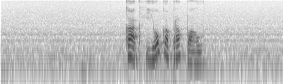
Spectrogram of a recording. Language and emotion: Russian, neutral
